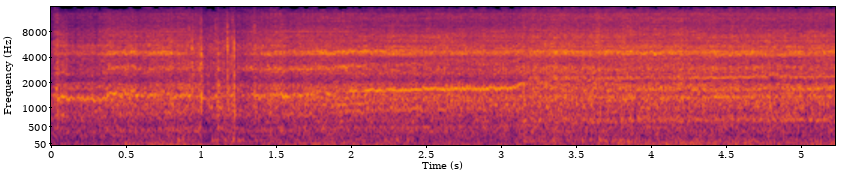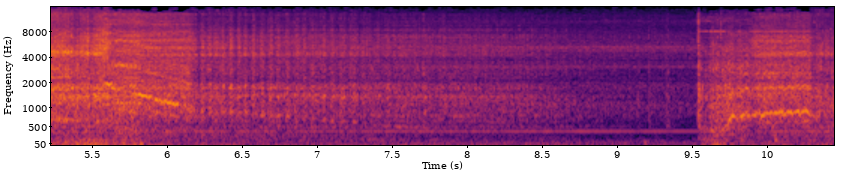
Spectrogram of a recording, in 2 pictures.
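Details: Brand-new Basher Nitro Circus 4x4 1/10 RC truck on a 3S 4000mAh battery: a rough gritty grinding rasp under motor whine that climbs with throttle, then fades. It happens only accelerating, never in reverse or off the ground. Gear mesh adjustment failed to fix it.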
